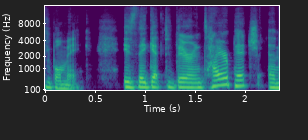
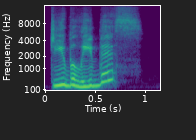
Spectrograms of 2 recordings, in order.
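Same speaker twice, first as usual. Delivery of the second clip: THIS lifted high as a question; high, rising plea on "this"; asking for belief; 6 semitones higher than usual. Acted. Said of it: "Liars are asking".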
